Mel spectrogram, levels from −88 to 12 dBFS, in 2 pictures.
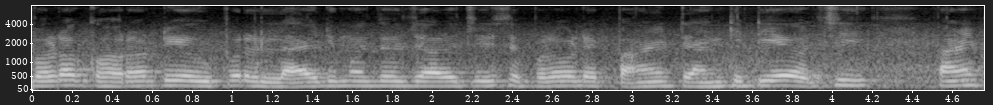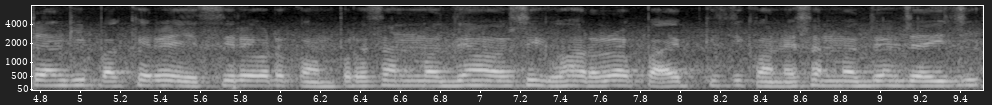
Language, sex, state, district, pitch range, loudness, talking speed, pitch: Odia, male, Odisha, Sambalpur, 160-175 Hz, -14 LUFS, 185 wpm, 165 Hz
